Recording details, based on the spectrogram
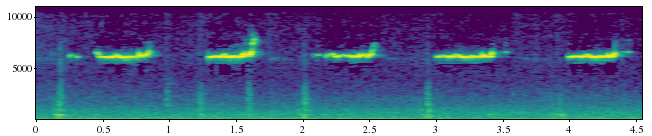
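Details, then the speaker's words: Cadillac front wheel: thin high squeal repeating about once a second; split CV boot found, squeak seems to come from brakes, pads much more worn than other side; new pads and CV axle planned. "It sounds like the squeak comes from the brakes, and actually these are a lot more worn than the other side."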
